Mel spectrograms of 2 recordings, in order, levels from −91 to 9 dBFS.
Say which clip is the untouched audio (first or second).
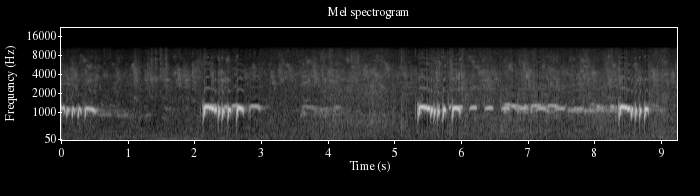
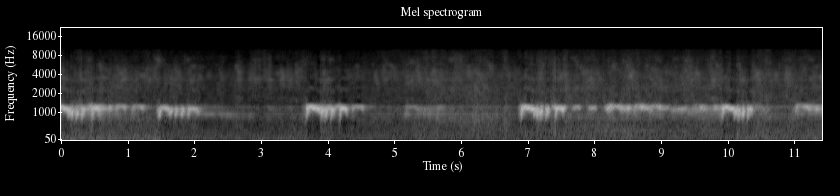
first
